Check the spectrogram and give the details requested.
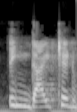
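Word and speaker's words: indicted: बॉक्स का pick आया मैंने उसको इंडोट्रेड बोला इसका मतलब क्या है ये सी साइलेंट है और आई यहां पर आई नहीं आई का प्रनंसीएशन दे रहा है इंडोट्रेड है ना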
